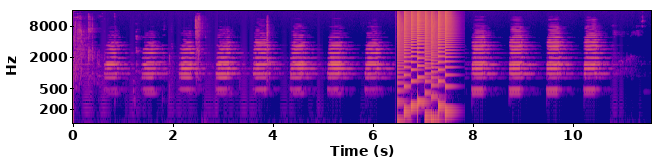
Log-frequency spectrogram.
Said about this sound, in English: It's a car alarm going off.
